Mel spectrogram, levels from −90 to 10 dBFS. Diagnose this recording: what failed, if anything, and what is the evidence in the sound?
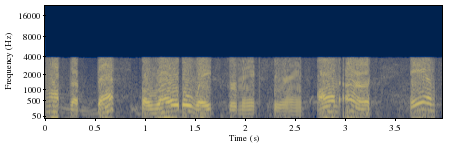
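Harsh, gritty speech throughout, with hiss filling the pauses: a mu-law and A-law mix-up at the codec stage, where A-law coded G.711 telephone audio was decoded as mu-law.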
